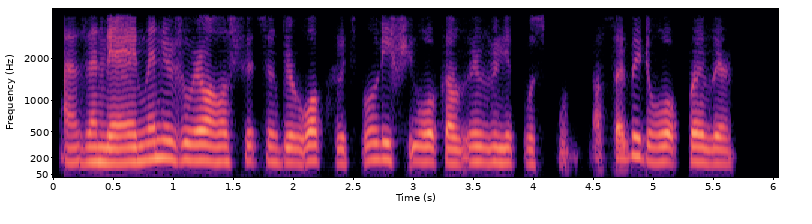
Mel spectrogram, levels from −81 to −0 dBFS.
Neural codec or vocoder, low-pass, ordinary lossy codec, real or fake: codec, 16 kHz, 0.5 kbps, FreqCodec, larger model; 3.6 kHz; none; fake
